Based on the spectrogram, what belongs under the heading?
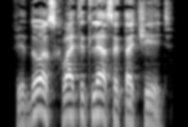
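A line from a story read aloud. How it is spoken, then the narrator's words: Shouted. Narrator (Russian): крикнул сотник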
